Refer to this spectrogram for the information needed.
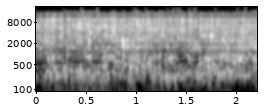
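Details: Compression-fitting water pipe in a jungle kitchen, pipe not cut straight or pushed in to the seal: steady light trickle of running water with no machine noise; leak at a poorly seated pipe joint.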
